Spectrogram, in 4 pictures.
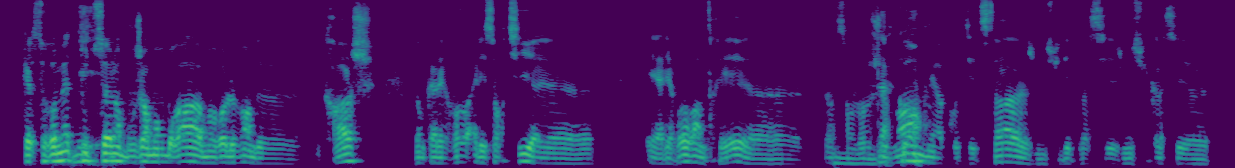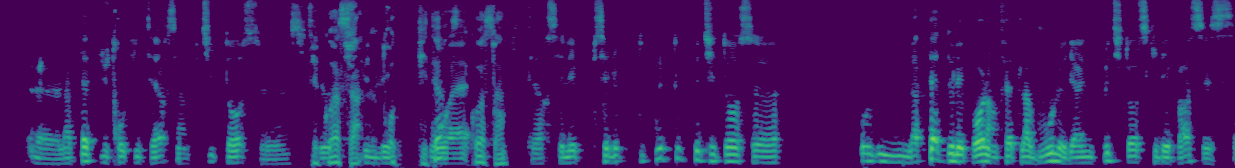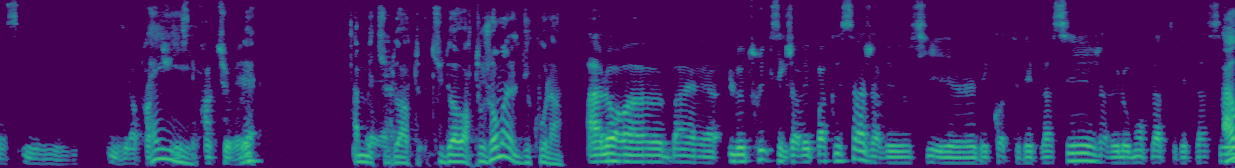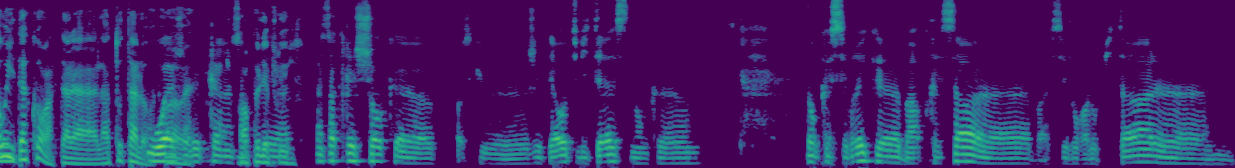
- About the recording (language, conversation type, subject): French, unstructured, Comment vivez-vous le fait d’être blessé et de ne pas pouvoir jouer ?
- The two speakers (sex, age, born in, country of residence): male, 40-44, France, France; male, 45-49, France, France
- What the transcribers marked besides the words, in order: "trochiter" said as "trocpiteur"; tapping; unintelligible speech; other background noise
